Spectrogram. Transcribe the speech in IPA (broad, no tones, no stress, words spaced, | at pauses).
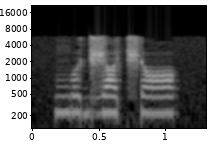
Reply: ŋod͡ʒɒt͡ʃɾɔ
